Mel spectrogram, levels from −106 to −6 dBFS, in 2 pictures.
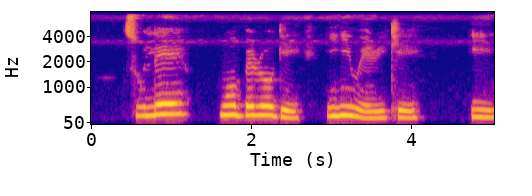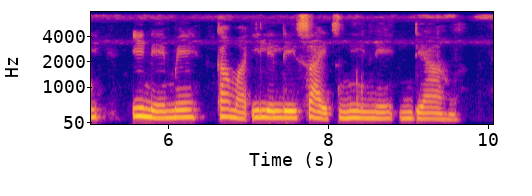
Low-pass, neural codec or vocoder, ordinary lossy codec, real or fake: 7.2 kHz; none; AAC, 48 kbps; real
